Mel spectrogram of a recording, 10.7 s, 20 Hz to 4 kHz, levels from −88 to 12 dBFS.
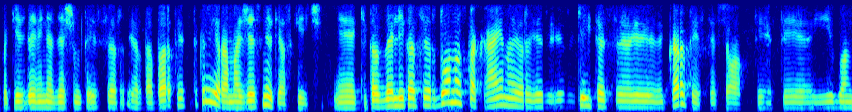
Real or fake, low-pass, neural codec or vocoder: real; 3.6 kHz; none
